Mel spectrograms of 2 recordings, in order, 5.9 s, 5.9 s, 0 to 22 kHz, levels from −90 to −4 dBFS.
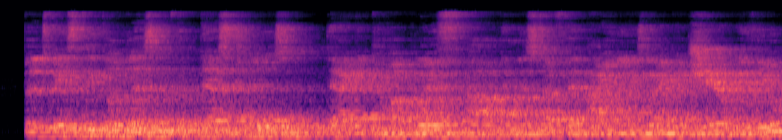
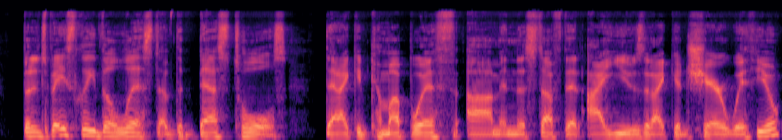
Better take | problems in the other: second | off-mic speech; far // room echo; strong; dies away in 3 s

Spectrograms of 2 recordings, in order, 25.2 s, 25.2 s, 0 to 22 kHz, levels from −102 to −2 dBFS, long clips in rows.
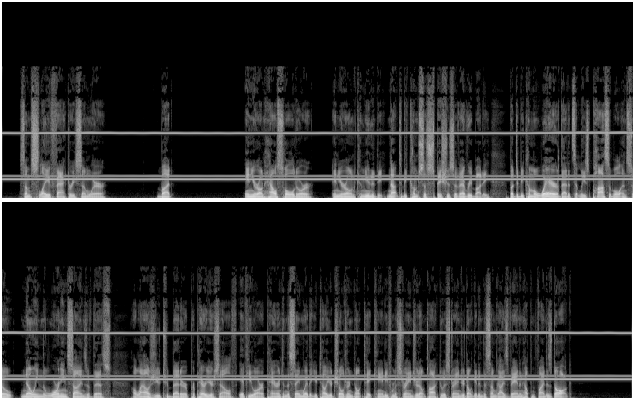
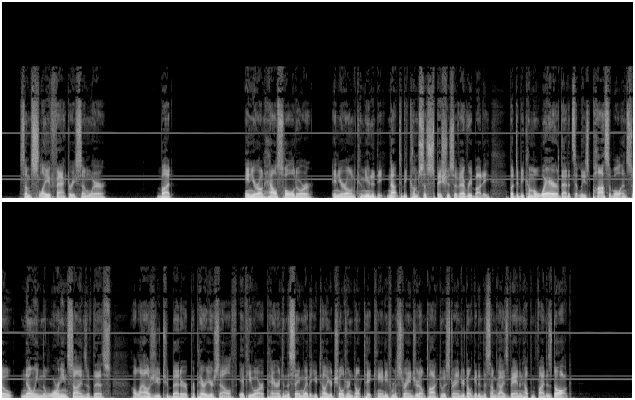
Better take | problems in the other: second | high-pitched whine; loud; throughout; 2 kHz, 6 dB below the speech; faint in the second

